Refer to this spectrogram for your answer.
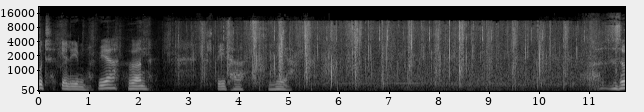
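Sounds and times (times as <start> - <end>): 
speech: 0.0 - 2.3, 3.6 - 5.1, 11.5 - 11.7
footsteps running through fresh snow: 2.4 - 11.7.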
